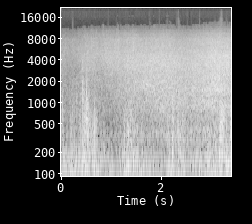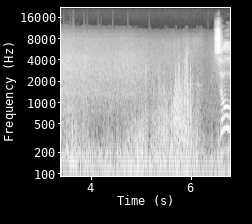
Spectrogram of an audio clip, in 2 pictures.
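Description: Wind buffets the microphone as rough sea surf churns steadily at Little Bay beach, a constant loud roar with no pauses.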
